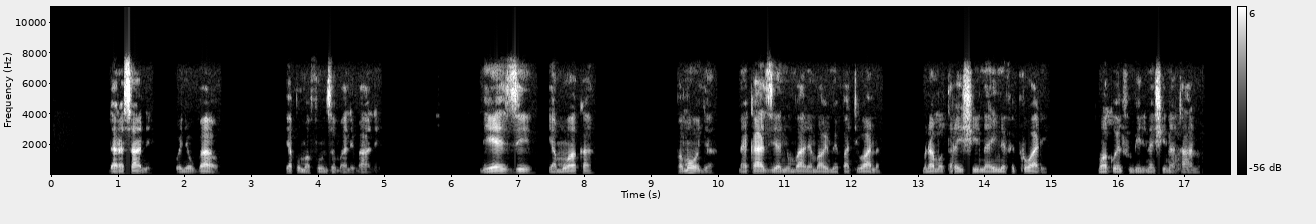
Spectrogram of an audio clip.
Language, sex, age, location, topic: Swahili, male, 18-24, Kisii, education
